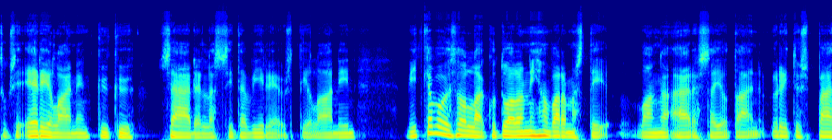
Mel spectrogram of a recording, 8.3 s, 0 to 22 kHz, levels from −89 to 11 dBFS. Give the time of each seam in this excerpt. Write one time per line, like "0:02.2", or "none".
none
